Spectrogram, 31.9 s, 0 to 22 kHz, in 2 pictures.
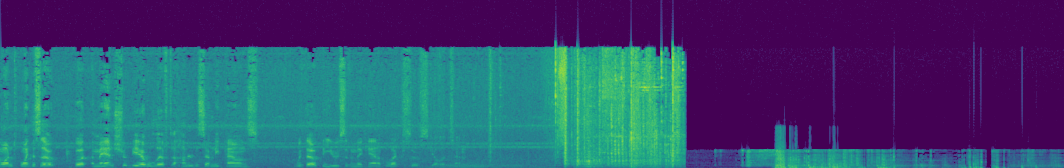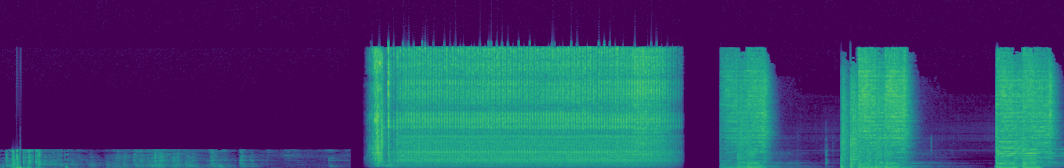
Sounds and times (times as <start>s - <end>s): Outside, rural or natural: 0.0s - 21.9s.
